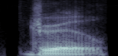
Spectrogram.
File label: "drew", American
